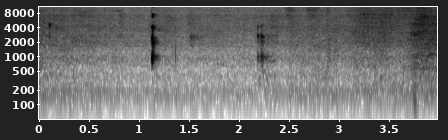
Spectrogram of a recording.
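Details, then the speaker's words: Baby boy with hiccups while looking at a light: two sharp, brief hiccup catches about a second apart in a quiet room. "they don't want the hiccups anymore okay it's okay they're just hiccups they're just hiccups"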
